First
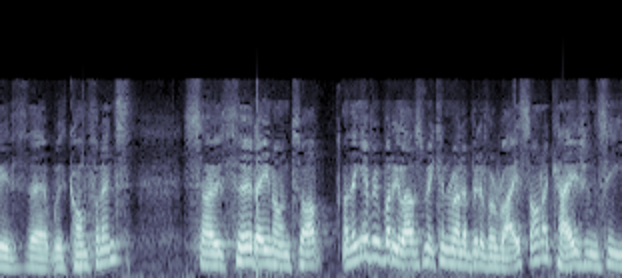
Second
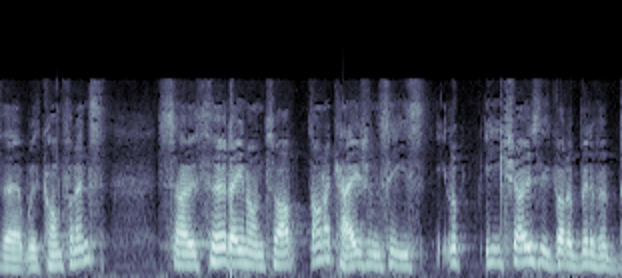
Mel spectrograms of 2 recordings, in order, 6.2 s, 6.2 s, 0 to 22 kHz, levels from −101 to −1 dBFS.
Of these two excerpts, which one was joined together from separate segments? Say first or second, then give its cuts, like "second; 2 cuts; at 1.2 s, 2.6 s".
second; 1 cut; at 3.1 s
